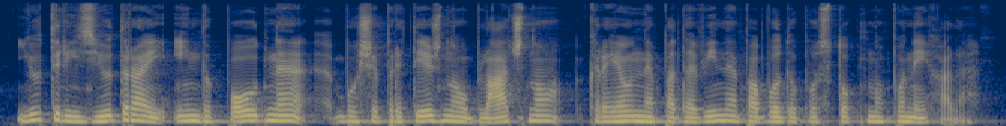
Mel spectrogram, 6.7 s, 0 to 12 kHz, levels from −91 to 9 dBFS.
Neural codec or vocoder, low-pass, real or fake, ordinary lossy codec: none; 10.8 kHz; real; none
